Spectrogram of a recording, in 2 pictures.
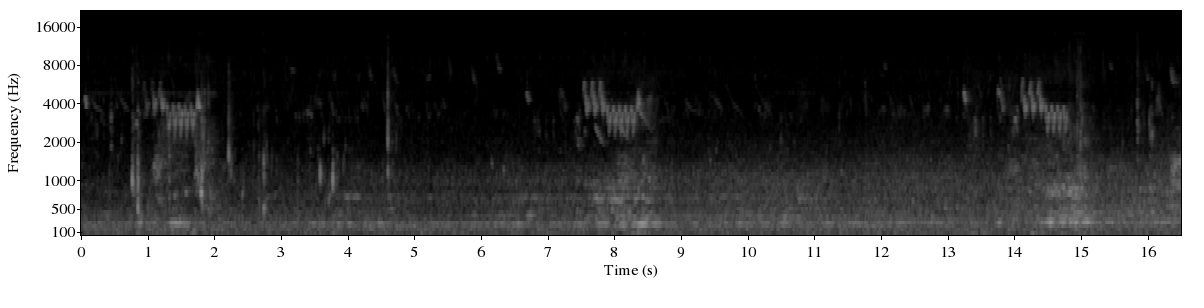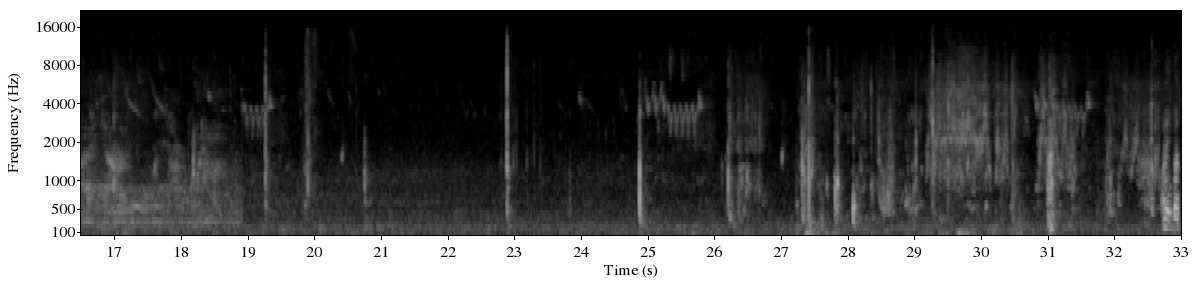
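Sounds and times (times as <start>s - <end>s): birds chirping: 0.0s - 21.2s, 23.6s - 26.7s, 27.3s - 33.0s.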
